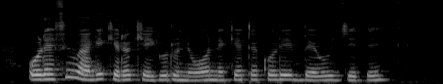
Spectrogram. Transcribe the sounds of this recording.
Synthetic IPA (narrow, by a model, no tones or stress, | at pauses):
oɾɛfiwaŋɡekeɾɔkjaiɣoɾunewɔnɛkɛtɛkoɾebɛud͡ʑeðe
